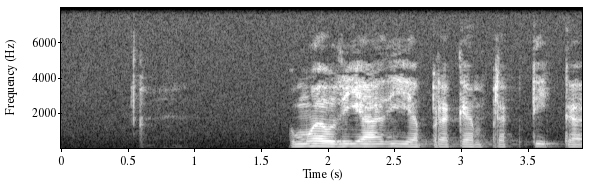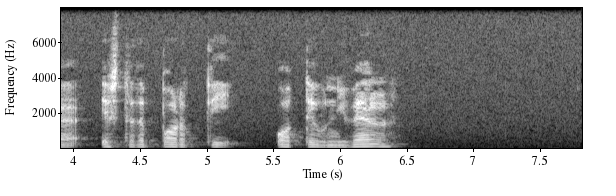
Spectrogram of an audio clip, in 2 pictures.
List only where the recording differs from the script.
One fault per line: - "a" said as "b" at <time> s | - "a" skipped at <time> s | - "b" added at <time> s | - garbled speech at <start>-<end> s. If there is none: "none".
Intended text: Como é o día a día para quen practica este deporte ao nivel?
- "teu" added at 5.8 s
